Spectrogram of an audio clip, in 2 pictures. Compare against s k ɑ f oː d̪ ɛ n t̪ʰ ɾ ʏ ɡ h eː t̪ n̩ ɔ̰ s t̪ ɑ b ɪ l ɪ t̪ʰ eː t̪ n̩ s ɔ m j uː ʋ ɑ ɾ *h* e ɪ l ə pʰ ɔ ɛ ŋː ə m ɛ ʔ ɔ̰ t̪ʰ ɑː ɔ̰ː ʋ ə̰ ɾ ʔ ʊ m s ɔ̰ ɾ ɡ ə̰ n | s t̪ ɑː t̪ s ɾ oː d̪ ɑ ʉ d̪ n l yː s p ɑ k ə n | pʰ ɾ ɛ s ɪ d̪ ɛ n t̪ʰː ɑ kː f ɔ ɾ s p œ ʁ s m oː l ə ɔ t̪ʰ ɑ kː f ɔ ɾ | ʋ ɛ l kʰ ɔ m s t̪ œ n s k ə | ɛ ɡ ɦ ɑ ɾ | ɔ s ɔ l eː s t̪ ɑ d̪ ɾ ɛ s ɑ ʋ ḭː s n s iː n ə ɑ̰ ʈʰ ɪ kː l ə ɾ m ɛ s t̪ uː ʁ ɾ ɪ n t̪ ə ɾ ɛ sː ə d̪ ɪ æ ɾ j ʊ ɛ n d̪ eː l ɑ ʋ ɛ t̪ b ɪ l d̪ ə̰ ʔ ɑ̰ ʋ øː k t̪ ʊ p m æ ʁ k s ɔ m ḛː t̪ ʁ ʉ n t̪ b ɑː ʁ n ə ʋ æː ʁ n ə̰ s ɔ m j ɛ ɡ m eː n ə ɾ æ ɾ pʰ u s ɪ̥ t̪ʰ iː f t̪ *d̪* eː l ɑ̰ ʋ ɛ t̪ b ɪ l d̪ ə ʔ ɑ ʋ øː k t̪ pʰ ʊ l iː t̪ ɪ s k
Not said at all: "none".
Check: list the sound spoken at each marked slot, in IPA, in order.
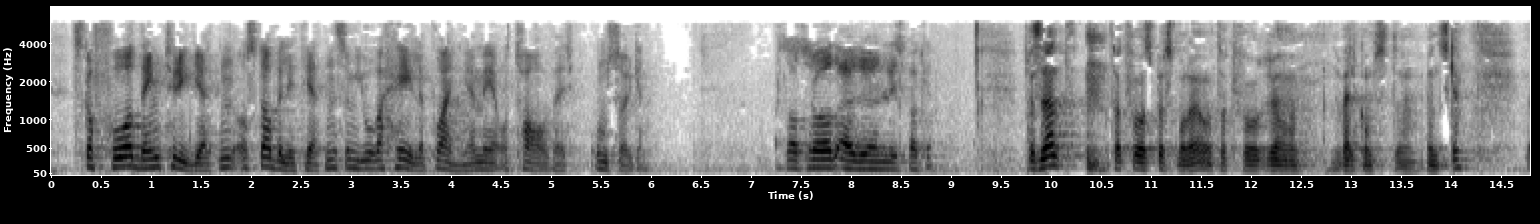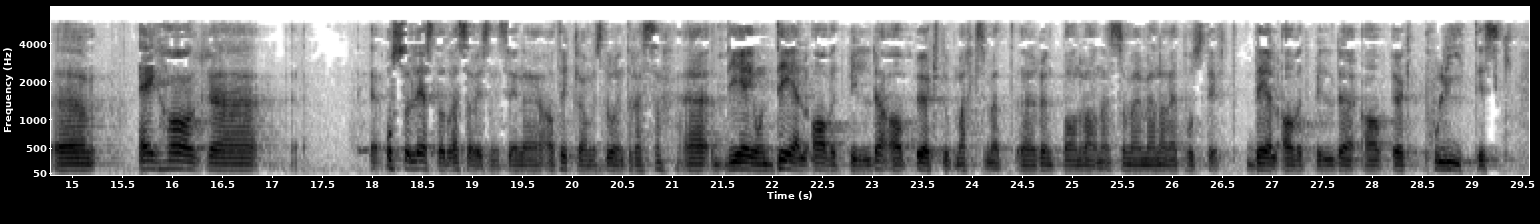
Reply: h, d̪

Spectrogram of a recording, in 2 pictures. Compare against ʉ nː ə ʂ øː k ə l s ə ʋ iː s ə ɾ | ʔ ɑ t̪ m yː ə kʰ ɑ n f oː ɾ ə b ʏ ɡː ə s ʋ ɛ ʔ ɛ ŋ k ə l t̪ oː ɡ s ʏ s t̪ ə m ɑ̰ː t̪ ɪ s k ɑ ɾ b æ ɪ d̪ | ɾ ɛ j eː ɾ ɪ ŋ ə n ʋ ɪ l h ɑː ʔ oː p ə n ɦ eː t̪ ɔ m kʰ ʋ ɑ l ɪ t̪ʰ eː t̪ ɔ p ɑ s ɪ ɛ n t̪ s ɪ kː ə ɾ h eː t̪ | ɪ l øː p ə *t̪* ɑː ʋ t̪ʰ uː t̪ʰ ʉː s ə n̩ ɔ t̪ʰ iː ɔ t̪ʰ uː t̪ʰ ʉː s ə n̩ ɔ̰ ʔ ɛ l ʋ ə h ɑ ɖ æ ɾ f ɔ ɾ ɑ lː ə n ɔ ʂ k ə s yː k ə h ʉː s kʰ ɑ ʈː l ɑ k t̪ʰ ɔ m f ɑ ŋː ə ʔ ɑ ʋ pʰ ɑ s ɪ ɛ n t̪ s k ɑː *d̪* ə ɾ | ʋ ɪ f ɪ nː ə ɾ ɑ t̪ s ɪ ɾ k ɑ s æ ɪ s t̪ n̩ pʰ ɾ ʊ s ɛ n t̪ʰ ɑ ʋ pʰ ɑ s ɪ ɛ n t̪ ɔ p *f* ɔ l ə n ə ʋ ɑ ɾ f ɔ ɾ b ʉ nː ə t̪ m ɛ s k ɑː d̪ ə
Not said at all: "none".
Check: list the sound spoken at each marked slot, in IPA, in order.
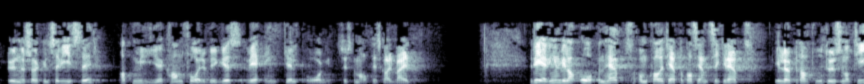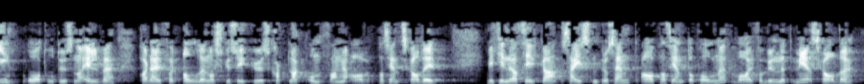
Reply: t̪, d̪, h

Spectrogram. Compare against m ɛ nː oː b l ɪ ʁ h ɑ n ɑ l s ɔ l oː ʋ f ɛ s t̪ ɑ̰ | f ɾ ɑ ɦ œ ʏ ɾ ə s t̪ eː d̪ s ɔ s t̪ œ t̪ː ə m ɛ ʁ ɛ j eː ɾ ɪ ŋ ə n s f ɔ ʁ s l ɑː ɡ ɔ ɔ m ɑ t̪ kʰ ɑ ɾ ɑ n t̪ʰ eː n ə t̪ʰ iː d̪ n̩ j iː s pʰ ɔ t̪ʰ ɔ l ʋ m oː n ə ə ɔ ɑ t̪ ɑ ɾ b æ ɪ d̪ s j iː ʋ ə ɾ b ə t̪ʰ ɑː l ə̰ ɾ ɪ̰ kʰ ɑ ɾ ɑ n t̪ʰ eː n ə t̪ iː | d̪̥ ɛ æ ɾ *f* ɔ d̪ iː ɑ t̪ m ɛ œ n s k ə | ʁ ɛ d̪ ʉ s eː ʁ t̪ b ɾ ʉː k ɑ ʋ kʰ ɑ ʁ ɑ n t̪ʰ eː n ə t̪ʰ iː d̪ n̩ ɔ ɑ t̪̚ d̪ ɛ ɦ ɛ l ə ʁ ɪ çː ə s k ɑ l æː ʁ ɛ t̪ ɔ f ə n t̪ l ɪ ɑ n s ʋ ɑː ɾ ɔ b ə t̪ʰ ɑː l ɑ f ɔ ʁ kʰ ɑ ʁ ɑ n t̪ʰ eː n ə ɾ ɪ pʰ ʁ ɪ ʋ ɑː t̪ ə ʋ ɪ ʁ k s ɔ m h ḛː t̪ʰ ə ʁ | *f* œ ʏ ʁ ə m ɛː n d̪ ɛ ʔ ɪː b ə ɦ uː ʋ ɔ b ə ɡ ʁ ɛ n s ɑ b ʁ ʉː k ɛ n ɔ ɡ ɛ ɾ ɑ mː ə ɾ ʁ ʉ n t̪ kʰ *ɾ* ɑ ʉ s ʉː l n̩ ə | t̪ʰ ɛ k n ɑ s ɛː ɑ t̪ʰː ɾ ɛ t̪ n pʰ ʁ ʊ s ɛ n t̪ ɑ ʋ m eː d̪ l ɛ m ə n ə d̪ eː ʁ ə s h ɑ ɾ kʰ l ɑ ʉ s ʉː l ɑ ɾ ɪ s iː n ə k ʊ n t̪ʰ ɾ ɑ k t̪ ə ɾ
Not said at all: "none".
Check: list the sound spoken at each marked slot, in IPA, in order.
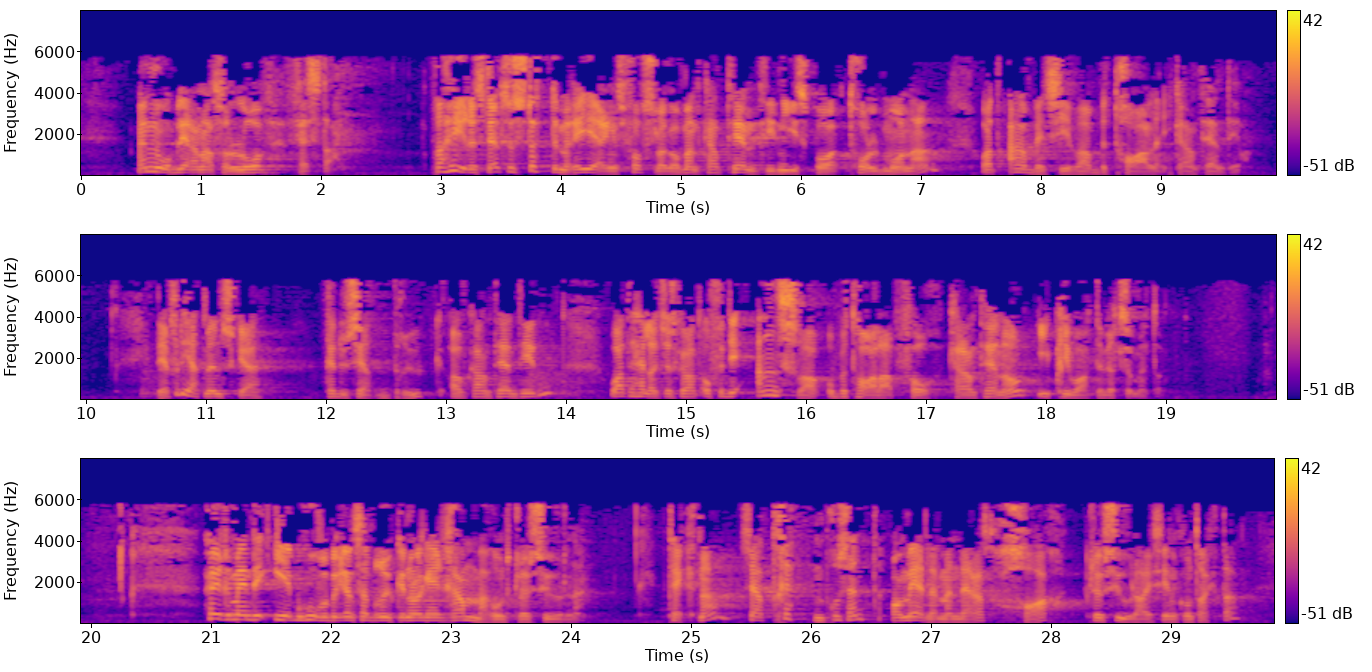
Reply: f, h, l

